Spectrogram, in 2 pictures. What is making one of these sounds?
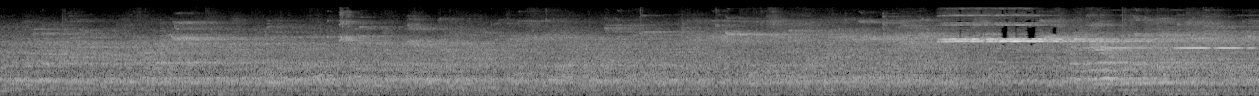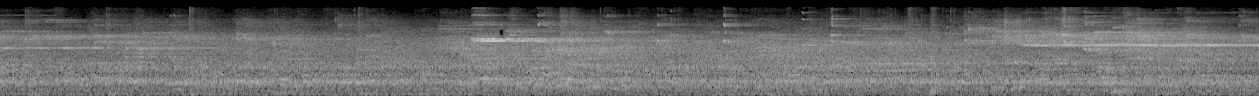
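A group of young people chatter in a large echoing hall.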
